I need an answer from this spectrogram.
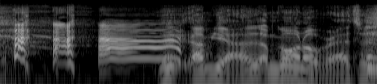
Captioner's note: laughs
